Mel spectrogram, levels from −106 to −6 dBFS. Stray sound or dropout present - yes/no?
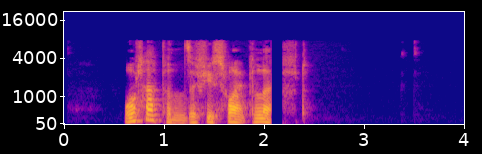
yes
